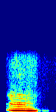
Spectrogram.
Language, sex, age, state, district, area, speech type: Kashmiri, male, 18-30, Jammu and Kashmir, Pulwama, urban, conversation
